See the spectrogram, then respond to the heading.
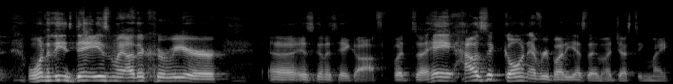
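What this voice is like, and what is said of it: Usual voice. Nothing is said of it.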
